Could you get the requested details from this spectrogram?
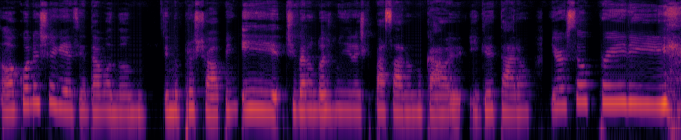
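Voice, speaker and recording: Delivery is fairly quick, and the pitch varies in an ordinary way. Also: woman. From Brazil, Curitiba. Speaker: immigrant vlogger. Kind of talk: casual vlog monologue. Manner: conversational, animated.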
